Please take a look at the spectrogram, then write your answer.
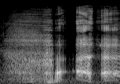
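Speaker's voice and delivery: breathy shocked gasp; mock gasp. Real, not acted. Gasping at the friend's story, mock shocked.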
